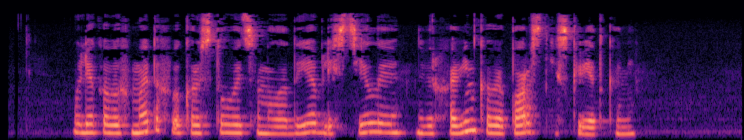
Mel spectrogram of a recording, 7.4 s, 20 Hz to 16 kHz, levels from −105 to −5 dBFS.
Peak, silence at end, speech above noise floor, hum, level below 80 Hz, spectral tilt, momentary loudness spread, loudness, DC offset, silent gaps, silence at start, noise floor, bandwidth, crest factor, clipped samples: -6 dBFS; 1.1 s; 41 dB; none; -78 dBFS; -3 dB/octave; 10 LU; -27 LUFS; under 0.1%; none; 0.75 s; -68 dBFS; 11.5 kHz; 22 dB; under 0.1%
